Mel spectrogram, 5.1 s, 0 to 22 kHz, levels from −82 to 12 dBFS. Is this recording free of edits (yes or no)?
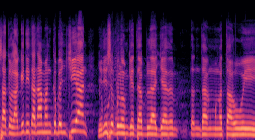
no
